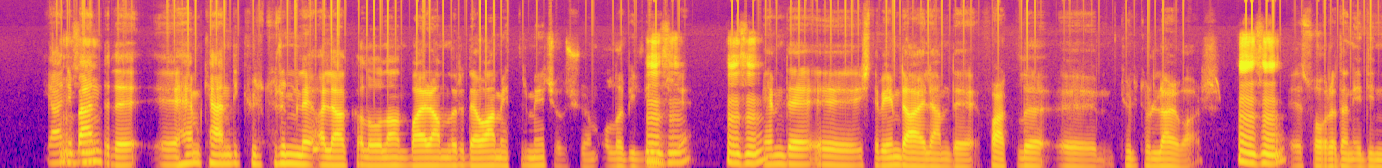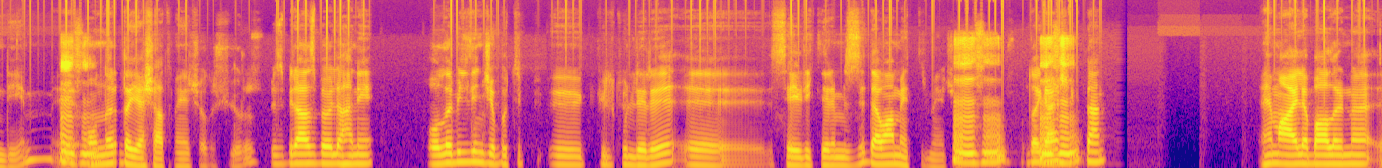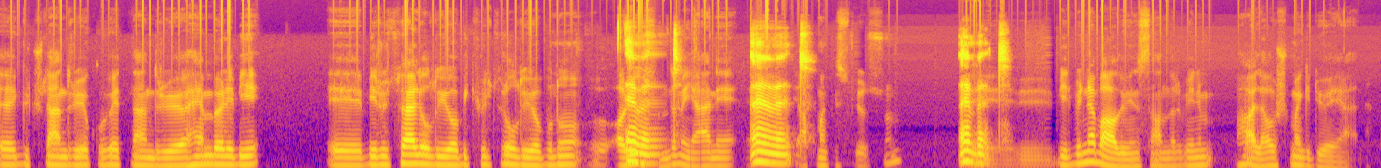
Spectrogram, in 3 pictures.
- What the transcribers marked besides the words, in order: distorted speech; static; tapping
- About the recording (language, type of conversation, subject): Turkish, unstructured, Sizce bayramlar aile bağlarını nasıl etkiliyor?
